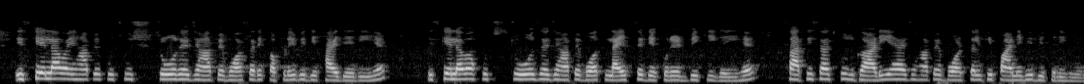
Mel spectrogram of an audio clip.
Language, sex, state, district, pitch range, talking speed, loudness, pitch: Hindi, female, Jharkhand, Sahebganj, 200-240 Hz, 260 wpm, -21 LUFS, 225 Hz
